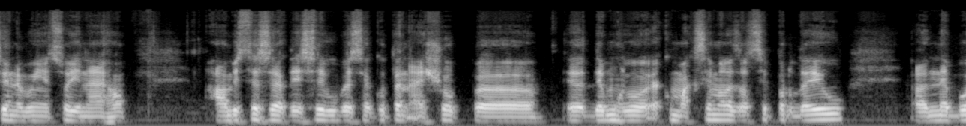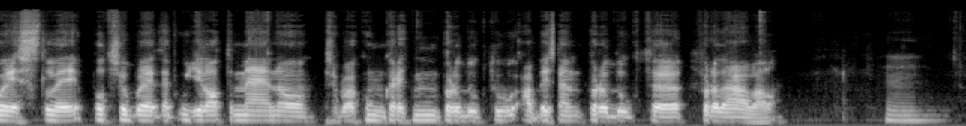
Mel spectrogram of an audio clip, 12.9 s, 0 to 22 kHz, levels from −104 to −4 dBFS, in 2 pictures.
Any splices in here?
yes; 7 cuts; at 1.5 s, 1.9 s, 4.2 s, 7.6 s, 8.6 s, 10.1 s, 11.1 s

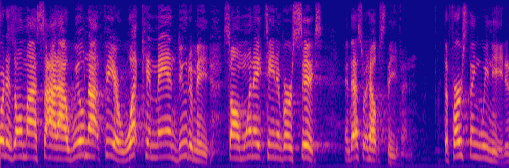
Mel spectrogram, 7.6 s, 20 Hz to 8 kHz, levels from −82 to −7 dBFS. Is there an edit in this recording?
no; 0 cuts

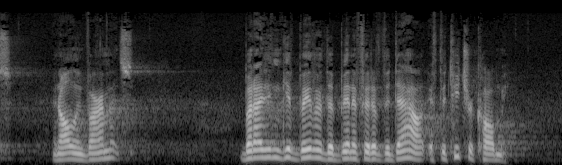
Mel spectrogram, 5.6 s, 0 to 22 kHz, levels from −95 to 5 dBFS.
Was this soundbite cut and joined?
no; 0 cuts

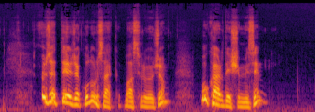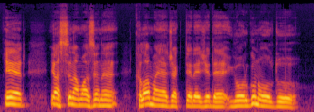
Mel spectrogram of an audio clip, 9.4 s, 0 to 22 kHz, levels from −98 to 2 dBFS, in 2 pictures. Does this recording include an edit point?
no; 0 cuts

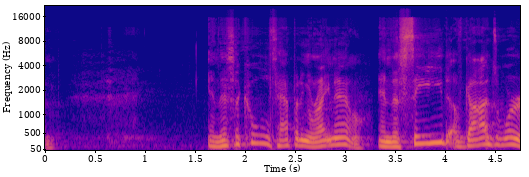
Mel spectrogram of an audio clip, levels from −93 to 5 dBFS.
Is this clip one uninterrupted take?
no; 3 cuts; at 1.9 s, 2.3 s, 3.3 s

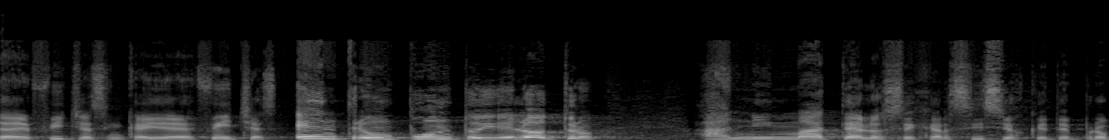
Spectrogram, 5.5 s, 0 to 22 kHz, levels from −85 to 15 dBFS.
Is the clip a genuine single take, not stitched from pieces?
yes; 0 cuts

